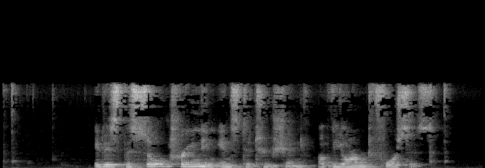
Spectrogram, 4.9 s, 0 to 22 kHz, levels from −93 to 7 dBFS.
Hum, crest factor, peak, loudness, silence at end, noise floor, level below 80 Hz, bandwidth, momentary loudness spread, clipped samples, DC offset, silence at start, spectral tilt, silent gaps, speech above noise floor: none; 20 dB; -6 dBFS; -23 LUFS; 0.4 s; -67 dBFS; -70 dBFS; 11.5 kHz; 15 LU; under 0.1%; under 0.1%; 0.1 s; -3.5 dB/octave; none; 43 dB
